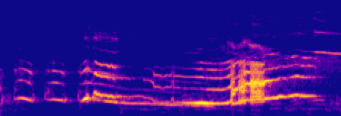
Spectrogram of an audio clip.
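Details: Blue English Staffordshire bull terrier howling along to its owner's singing: two short yelping notes, then a long sustained howl that sinks slightly, then swells louder and rises in a strained tone near the end.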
